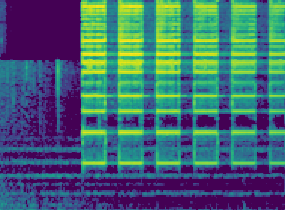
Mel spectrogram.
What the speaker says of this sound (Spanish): Otra vez fui sacado de mis sueños por la alarma.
